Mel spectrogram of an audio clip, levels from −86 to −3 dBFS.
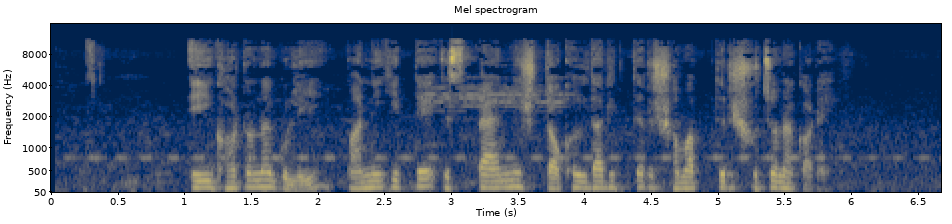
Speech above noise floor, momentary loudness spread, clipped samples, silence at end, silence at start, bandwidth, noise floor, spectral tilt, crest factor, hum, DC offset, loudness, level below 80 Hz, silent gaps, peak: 30 dB; 21 LU; under 0.1%; 0.85 s; 0.25 s; 11.5 kHz; -57 dBFS; -2.5 dB/octave; 28 dB; none; under 0.1%; -25 LUFS; -58 dBFS; none; 0 dBFS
